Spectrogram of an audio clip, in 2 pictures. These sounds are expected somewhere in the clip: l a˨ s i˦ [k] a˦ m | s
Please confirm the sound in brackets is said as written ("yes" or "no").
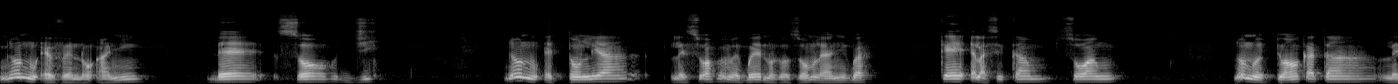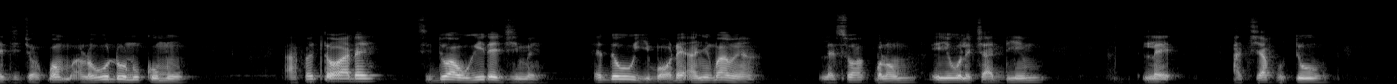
yes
